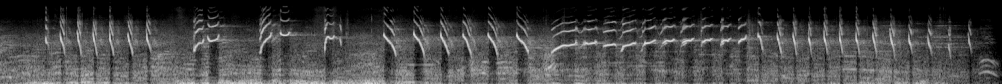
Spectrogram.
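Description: A man whistling an imitation of siskins' song: a long run of quick, high, sweeping chirps, several a second, then about halfway a rising whistle into a string of short repeated chirps, fading out at the end.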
